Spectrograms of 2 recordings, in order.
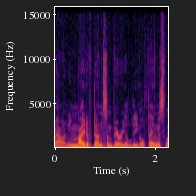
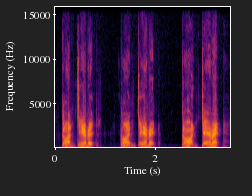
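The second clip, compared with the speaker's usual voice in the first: very loud, rough, growly roar; 9 dB louder than usual. Acting out a scene with a board representative: growly Vince McMahon voice. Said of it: "get into a Vince McMahon".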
